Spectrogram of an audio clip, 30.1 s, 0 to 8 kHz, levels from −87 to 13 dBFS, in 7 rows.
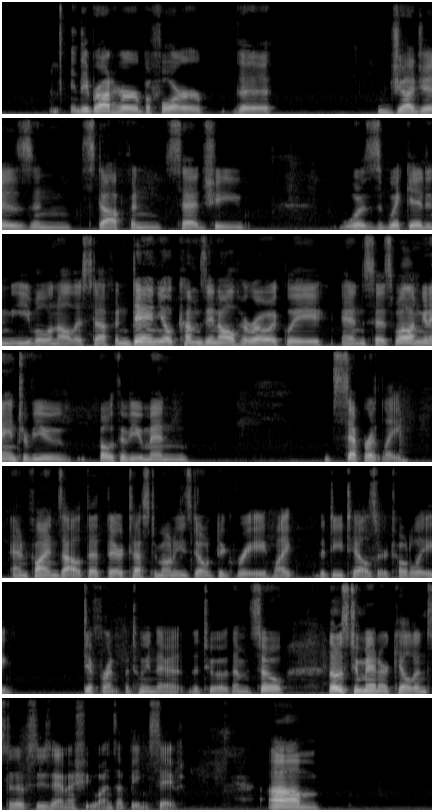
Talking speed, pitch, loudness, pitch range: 145 wpm, 120 Hz, -31 LUFS, 115-130 Hz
